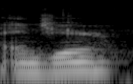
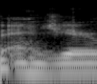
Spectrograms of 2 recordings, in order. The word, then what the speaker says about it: Angier: And yeah, Angier.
